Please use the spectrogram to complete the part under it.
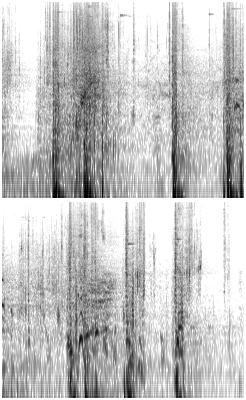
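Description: A pistol fires several loud shots in a row.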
